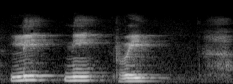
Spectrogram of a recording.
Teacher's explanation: Ri is no more thick. Only ra is thick or ru is thick. Ri is not thick.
